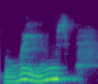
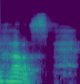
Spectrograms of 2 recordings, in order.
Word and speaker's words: Reims: ville s'appelle reims reims en anglais souvent ça se prononce weems mais en français on dit reims et reims ça s'écrit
